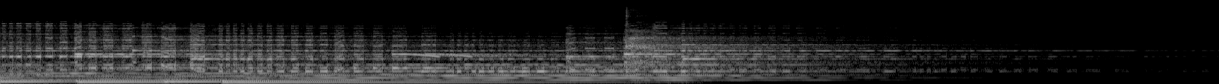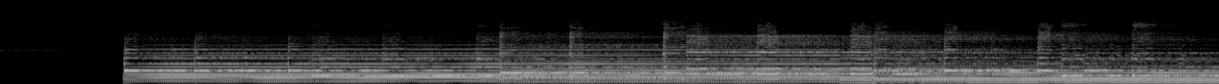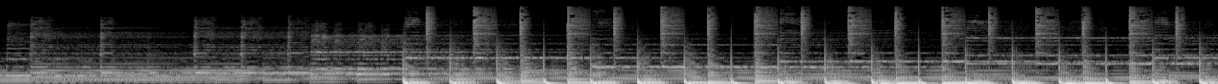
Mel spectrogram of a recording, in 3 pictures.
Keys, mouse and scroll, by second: 0.8 alt+scroll down 1, 1.1 space, 1.2 click, 1.4 space, 2.2 shift+click, 3.0 right click, 4.1 click, 6.8 click, 8.3-8.7 alt+scroll up 2, 9.1 alt+scroll up 1, 10.5 space, 14.2-19.3 drag, 19.3 Down, 20.3 click, 21.7 click, 21.8 alt+scroll up 1, 23.6 click, 25.0 click, 25.7 Up, 26.6 Left, 27.6 Up, 30.2 alt+scroll down 1, 31.4 click, 32.3 ctrl+2, 33.1 click, 34.3-36.5 drag.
